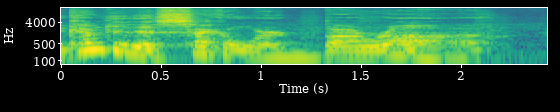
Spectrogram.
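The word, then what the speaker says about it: בָּרָא: It's pronounced bara, it means he created, not she created or they created, he created.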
